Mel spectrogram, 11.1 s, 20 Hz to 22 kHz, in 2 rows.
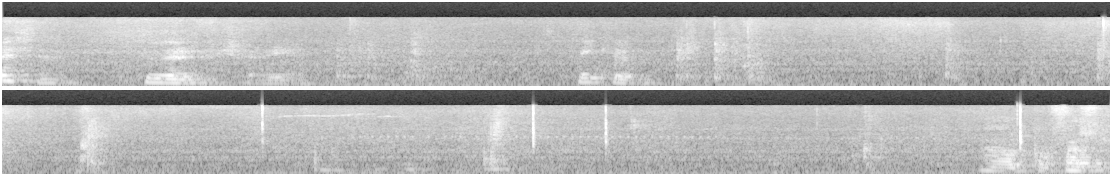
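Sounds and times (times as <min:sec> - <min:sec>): faint low murmur: 0:00.0 - 0:11.0
room noise: 0:00.0 - 0:11.0.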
